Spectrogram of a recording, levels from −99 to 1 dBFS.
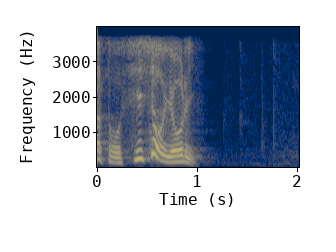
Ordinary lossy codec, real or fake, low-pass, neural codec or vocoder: AAC, 24 kbps; real; 3.6 kHz; none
